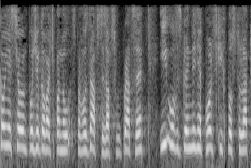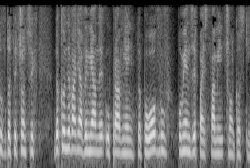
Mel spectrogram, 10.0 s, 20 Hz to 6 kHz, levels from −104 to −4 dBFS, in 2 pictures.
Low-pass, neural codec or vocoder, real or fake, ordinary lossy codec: 5.4 kHz; codec, 16 kHz, 2 kbps, FunCodec, trained on Chinese and English, 25 frames a second; fake; MP3, 32 kbps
